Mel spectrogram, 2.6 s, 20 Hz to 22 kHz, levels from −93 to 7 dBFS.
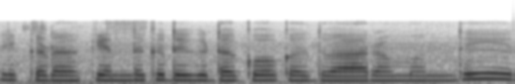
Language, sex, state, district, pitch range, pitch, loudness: Telugu, female, Andhra Pradesh, Srikakulam, 215-230 Hz, 220 Hz, -19 LUFS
